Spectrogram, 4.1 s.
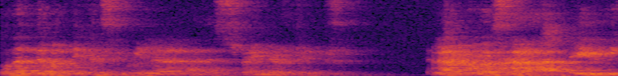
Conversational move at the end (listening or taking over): listening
